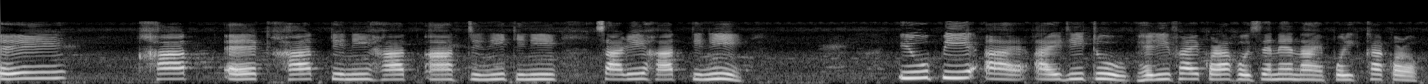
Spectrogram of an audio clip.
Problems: none marked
